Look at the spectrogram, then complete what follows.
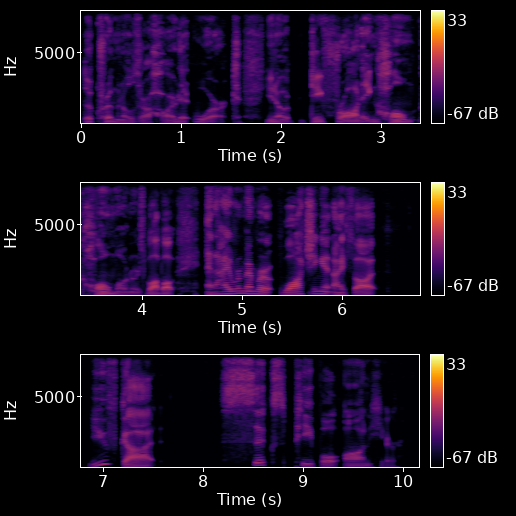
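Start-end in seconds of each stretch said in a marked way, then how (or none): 0.0-4.3 very low, sinister, ominous voiceover narration. Recalling a tv segment about criminals, mimicking its narrator in an ominous voice. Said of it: "there it's this ominous voice".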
